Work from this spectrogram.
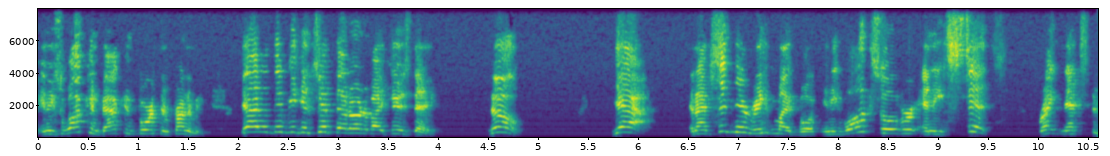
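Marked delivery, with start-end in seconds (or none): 2.0-6.1 loud phone talk. Retold or imitated. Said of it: "He's talking real loud".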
